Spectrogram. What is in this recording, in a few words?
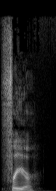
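"freer", US English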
